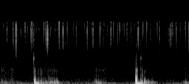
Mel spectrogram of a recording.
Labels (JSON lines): {"label": "biophony, double pulse", "recorder": "SoundTrap 300"}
